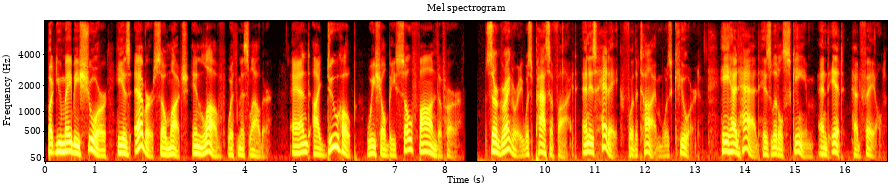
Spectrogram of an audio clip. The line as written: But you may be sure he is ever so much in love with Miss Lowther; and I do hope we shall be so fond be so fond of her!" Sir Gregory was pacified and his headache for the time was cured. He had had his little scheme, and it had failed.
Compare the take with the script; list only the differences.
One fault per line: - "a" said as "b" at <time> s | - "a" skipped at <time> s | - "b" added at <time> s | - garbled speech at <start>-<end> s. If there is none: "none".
- "be so fond" skipped at 7.8 s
